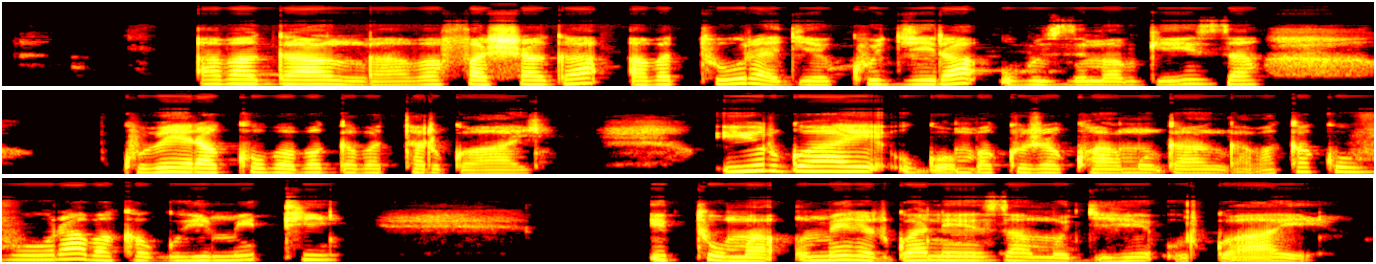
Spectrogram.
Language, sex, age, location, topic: Kinyarwanda, female, 25-35, Musanze, health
